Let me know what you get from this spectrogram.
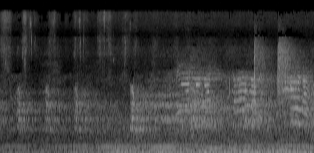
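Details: Border Collie Kuzya, aged ten, barking at a birthday training session: a quick cluster of short barks at the start, then a single bark, with spoken Russian commands and movement noise rising behind.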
